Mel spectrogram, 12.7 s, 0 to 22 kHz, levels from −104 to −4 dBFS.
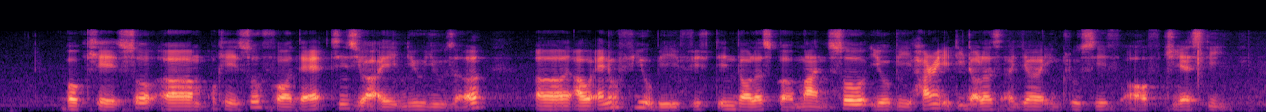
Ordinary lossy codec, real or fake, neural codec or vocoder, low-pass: none; fake; vocoder, 22.05 kHz, 80 mel bands, Vocos; 7.2 kHz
